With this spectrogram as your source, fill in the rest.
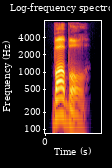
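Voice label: "bubble", English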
